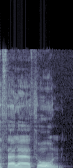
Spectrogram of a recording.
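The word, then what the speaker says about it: ثلاثون: Zalazun es como zalaza.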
